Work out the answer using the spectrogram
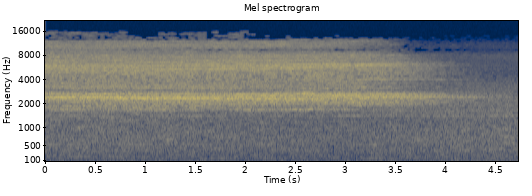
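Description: E7/W7-series Shinkansen train rolling slowly alongside the platform: a steady hiss carrying a high tone that fades away about four seconds in as the train comes to a stop.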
